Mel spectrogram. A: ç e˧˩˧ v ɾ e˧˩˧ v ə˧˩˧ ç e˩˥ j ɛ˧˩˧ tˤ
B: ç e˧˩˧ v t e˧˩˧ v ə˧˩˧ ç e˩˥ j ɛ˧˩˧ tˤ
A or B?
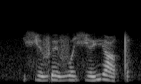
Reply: A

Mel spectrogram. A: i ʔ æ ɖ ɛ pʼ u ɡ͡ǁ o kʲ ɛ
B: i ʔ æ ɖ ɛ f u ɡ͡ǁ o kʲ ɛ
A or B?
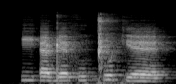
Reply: B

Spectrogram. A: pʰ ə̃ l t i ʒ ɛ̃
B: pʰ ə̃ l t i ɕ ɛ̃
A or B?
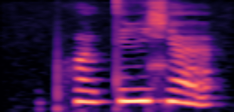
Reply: B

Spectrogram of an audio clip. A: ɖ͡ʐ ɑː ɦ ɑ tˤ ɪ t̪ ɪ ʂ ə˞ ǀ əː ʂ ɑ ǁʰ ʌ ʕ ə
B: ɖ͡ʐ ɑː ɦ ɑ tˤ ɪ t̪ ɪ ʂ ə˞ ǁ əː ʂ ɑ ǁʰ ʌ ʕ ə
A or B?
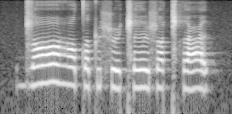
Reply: B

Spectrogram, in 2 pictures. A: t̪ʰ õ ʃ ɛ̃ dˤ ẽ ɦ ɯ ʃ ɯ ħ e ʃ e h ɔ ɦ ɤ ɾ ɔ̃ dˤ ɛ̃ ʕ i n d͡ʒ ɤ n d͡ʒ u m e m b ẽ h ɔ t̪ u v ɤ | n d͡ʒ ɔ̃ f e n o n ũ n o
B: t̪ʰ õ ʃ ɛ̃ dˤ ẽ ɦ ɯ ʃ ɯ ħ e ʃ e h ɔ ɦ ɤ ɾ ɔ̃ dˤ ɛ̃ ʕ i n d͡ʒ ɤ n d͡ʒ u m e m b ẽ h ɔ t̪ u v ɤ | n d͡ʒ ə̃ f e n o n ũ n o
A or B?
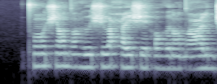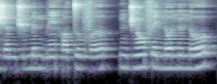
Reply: A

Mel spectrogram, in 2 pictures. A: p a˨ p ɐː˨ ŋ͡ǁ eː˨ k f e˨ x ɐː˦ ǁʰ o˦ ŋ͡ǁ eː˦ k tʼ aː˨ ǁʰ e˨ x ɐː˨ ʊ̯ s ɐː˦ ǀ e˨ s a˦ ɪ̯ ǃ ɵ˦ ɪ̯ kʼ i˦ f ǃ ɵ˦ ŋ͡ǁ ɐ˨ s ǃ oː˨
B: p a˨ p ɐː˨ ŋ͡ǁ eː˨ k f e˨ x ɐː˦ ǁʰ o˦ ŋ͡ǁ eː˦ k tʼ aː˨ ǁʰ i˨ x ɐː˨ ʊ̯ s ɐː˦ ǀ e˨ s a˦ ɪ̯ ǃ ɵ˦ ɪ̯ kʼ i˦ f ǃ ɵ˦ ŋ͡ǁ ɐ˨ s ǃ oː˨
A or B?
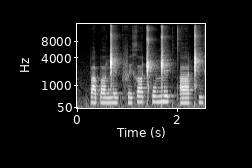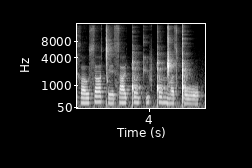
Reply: B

